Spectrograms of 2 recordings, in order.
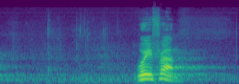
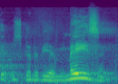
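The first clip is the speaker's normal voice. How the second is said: ordinary talk, nothing marked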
